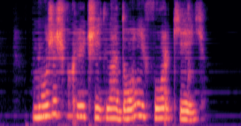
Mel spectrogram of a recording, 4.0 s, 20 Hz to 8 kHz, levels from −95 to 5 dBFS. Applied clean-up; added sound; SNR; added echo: neural mask model DeepFilterNet 3.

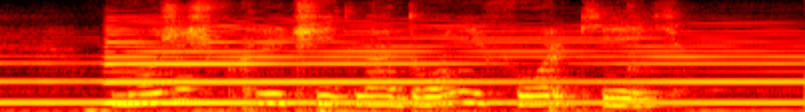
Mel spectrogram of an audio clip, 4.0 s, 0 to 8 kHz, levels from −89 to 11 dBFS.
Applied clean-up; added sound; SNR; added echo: none; Wind instrument, woodwind instrument; -2 dB; reverberation time 0.2 s.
